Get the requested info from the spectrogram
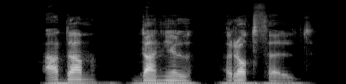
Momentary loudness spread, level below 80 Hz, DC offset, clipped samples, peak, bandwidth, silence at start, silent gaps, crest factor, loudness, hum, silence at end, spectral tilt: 16 LU; -32 dBFS; under 0.1%; under 0.1%; 0 dBFS; 18.5 kHz; 0.45 s; none; 22 dB; -21 LUFS; none; 0.35 s; -4.5 dB/octave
